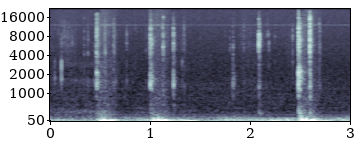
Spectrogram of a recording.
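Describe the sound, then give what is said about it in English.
Keystrokes on a computer keyboard, many quiet taps coming in irregular short clusters with brief pauses between them, with no voices. “I'm just going to type it in. See what happens. Probably typed the wrong thing.”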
